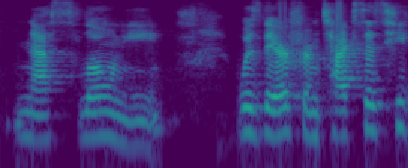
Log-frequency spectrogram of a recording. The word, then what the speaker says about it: Neslony: We had Todd Neslony, that's how you say his name, Neslony, was there from Texas.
